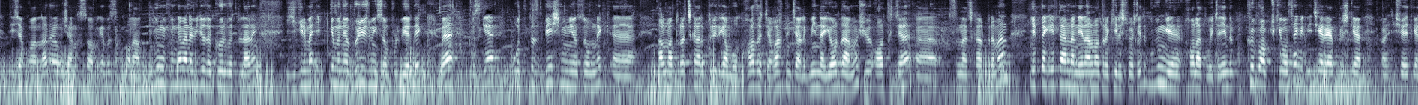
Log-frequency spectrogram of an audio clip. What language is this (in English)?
Turkish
